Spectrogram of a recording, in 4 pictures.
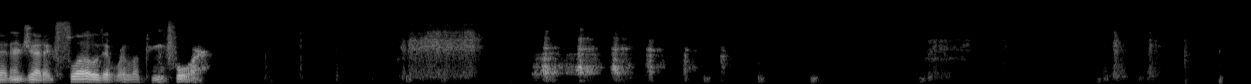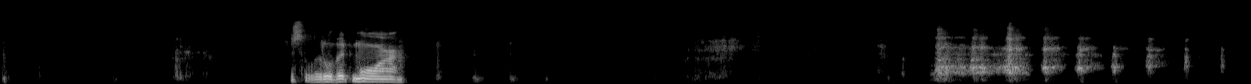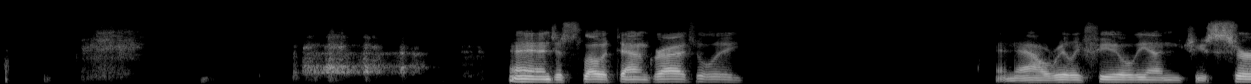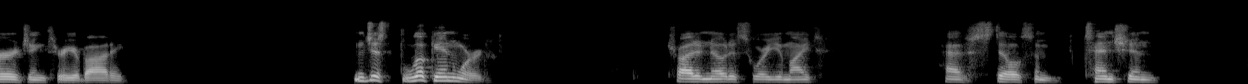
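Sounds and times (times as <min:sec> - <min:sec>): man breathing hard: 0:04.0 - 0:04.9.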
